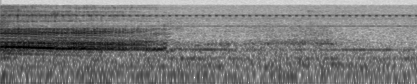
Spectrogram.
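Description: Faint held pitched tone from the episode's soundtrack, sliding slowly down in pitch and fading out within the first second, then near silence.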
